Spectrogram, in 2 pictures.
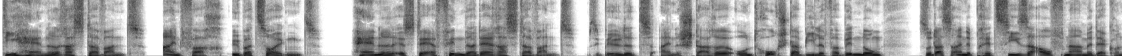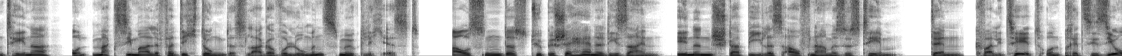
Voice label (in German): Studioaufnahme Explainer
